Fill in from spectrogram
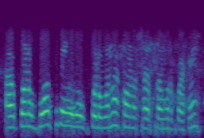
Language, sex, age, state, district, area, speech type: Odia, male, 45-60, Odisha, Nabarangpur, rural, conversation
